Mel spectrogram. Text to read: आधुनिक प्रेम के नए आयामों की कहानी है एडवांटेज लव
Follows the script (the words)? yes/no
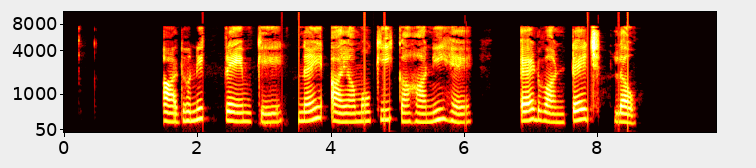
yes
